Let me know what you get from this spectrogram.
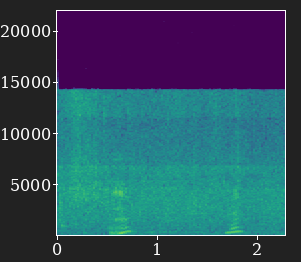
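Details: Gentle, playful orange cat that lives at a pagoda gives two short rising meows about a second apart, each sweeping upward in pitch, over a quiet background.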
